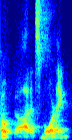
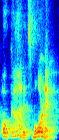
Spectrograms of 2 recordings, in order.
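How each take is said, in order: First: It sounds weary and dreading. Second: It sounds excited and happy.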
